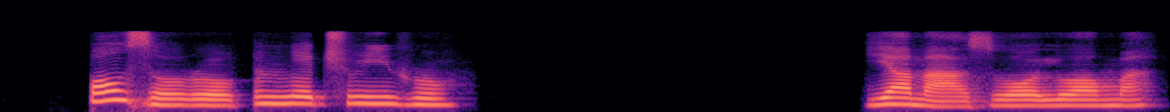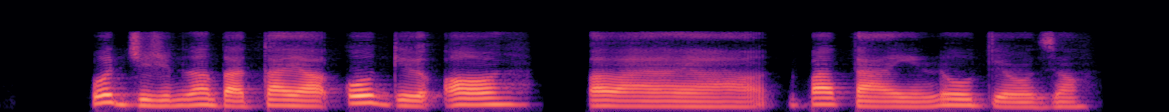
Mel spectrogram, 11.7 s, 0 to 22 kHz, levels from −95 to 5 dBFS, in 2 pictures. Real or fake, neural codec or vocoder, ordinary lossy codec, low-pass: fake; codec, 16 kHz, 0.5 kbps, FunCodec, trained on Chinese and English, 25 frames a second; none; none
